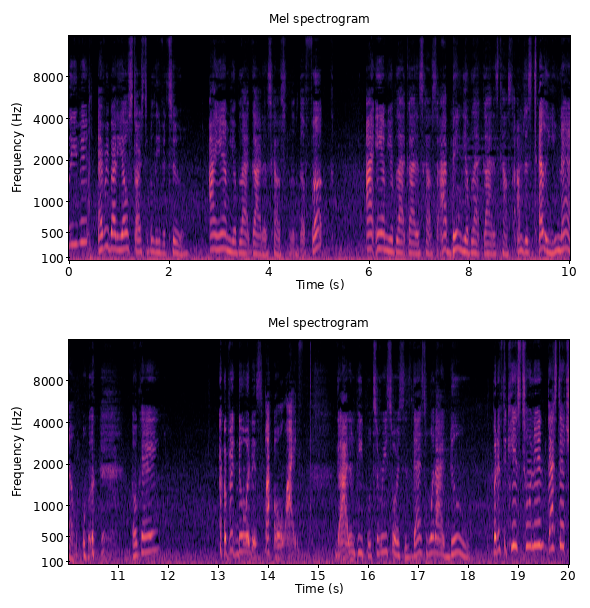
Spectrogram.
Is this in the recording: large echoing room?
no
